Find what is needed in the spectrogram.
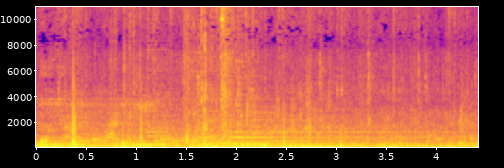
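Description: Footsteps of sandals on a concrete street at a walking pace, sharp slaps a little under a second apart, over faint background music and voices.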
